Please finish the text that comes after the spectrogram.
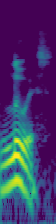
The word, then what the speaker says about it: Luis: No, so my name is Luis, right? I pronounce it as Louis to make it more American sounding, right?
